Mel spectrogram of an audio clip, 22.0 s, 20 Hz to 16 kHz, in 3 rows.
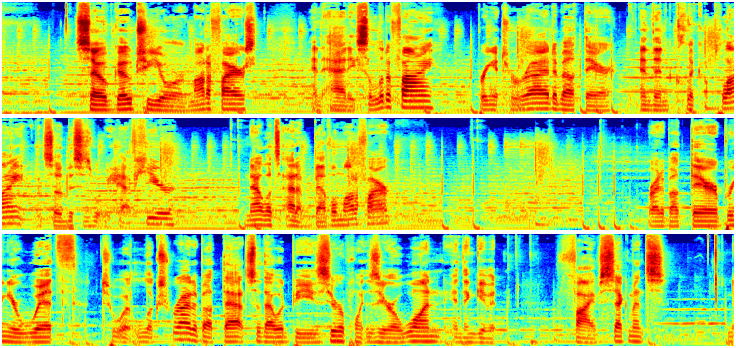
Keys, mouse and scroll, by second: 2.3-5.9 drag, 5.9-6.8 middle drag, 6.8 click, 7.4-9.6 middle drag, 9.6-13.3 drag, 13.0-13.3 scroll up 1, 13.3-14.3 shift+middle drag, 14.3-18.4 drag, 19.2-21.9 drag, 20.7 KP_Enter.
